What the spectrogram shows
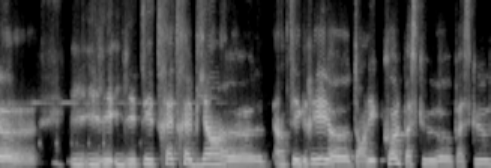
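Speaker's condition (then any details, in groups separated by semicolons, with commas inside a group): No condition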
